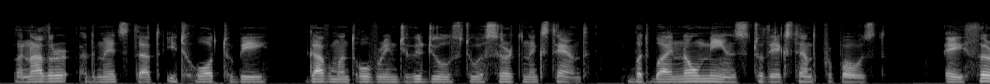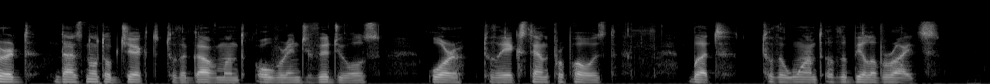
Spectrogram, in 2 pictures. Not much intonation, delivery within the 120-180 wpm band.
Yes: narrow, 2.2 semitones; average, 140 wpm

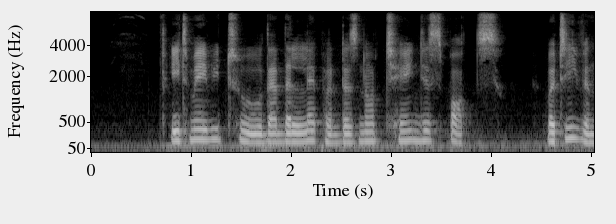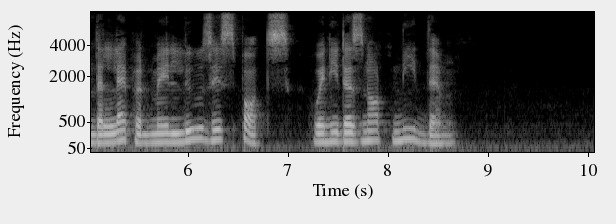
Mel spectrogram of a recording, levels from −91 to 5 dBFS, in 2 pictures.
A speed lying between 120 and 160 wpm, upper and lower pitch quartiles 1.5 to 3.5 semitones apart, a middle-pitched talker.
Yes: average, 155 wpm; average, 2.9 semitones; medium, 155 Hz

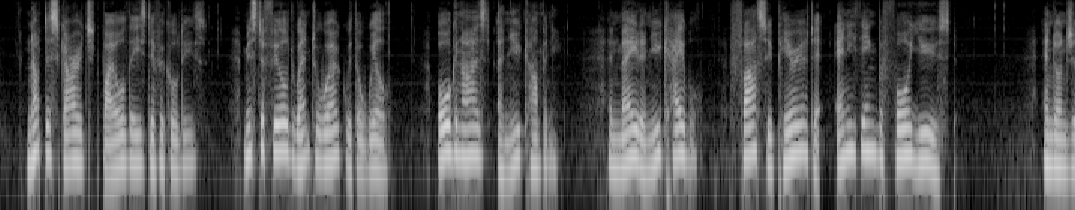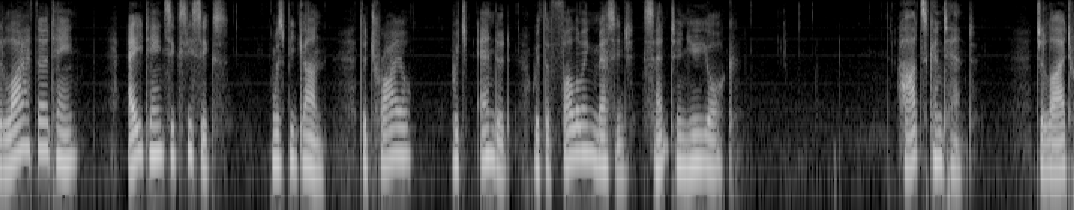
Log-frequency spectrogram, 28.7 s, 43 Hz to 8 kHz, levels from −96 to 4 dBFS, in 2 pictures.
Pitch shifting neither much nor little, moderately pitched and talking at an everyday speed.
No: average, 4.3 semitones; medium, 145 Hz; slow, 110 wpm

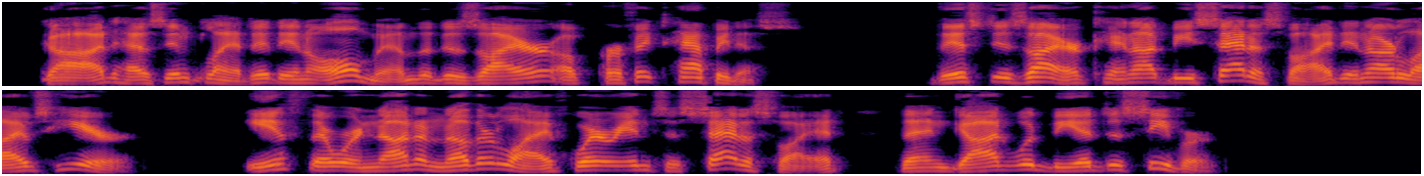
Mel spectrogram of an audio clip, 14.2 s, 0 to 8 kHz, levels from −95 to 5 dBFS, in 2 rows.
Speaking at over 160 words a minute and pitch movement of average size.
No: average, 155 wpm; average, 4.1 semitones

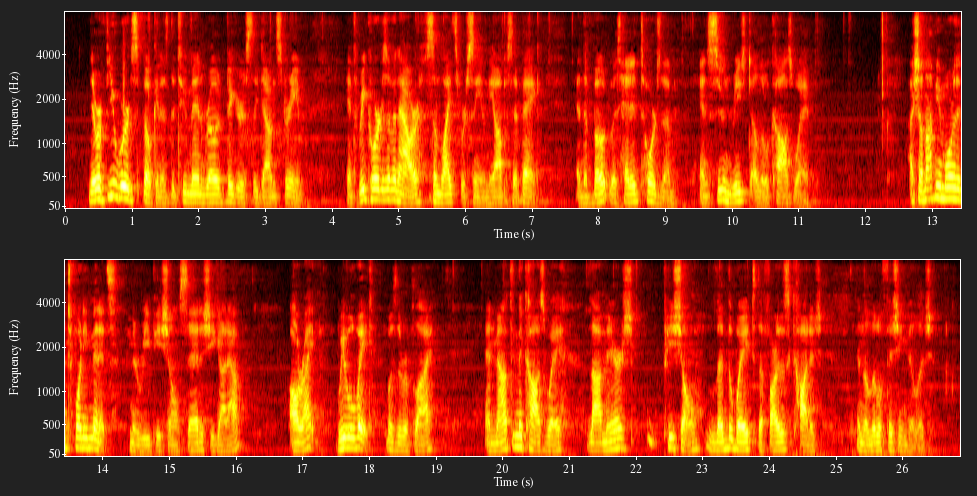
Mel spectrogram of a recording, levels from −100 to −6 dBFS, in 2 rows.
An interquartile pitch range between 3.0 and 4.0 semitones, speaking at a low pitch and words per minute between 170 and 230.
No: average, 4.7 semitones; low, 115 Hz; average, 185 wpm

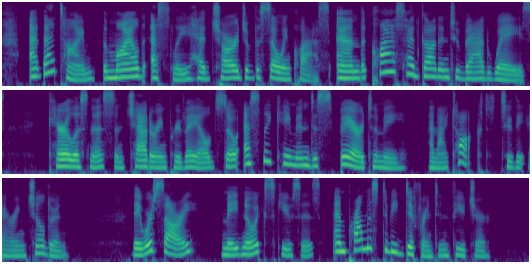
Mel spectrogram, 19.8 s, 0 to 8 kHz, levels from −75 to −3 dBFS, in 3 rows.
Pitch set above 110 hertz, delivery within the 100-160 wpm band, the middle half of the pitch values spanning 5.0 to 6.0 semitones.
Yes: high, 190 Hz; average, 155 wpm; wide, 5.4 semitones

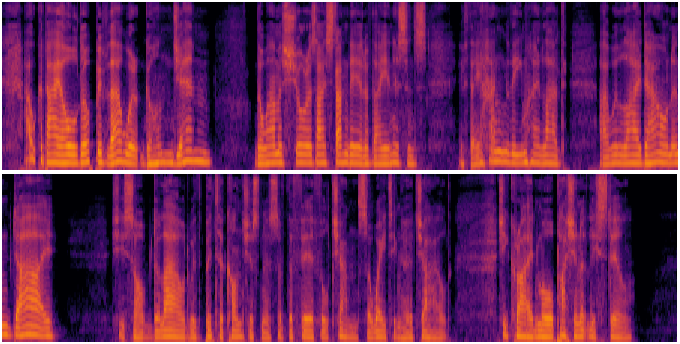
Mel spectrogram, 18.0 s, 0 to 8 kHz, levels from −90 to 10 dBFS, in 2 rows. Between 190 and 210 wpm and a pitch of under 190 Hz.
No: average, 170 wpm; low, 135 Hz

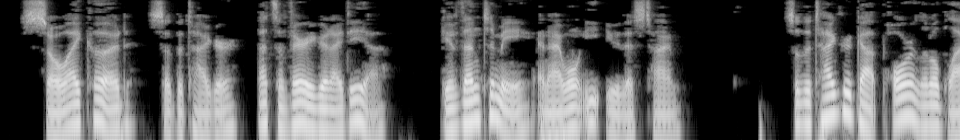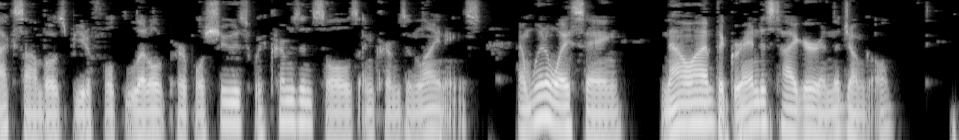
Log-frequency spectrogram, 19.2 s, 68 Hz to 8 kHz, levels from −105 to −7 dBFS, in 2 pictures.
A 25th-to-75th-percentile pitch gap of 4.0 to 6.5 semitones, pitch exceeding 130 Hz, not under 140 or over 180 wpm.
No: wide, 5.5 semitones; very low, 95 Hz; average, 165 wpm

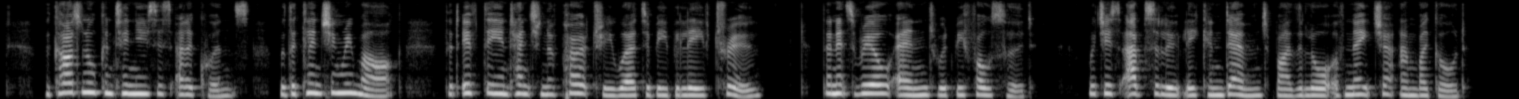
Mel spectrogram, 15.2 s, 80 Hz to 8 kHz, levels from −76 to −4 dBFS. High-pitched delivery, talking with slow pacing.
No: high, 220 Hz; average, 155 wpm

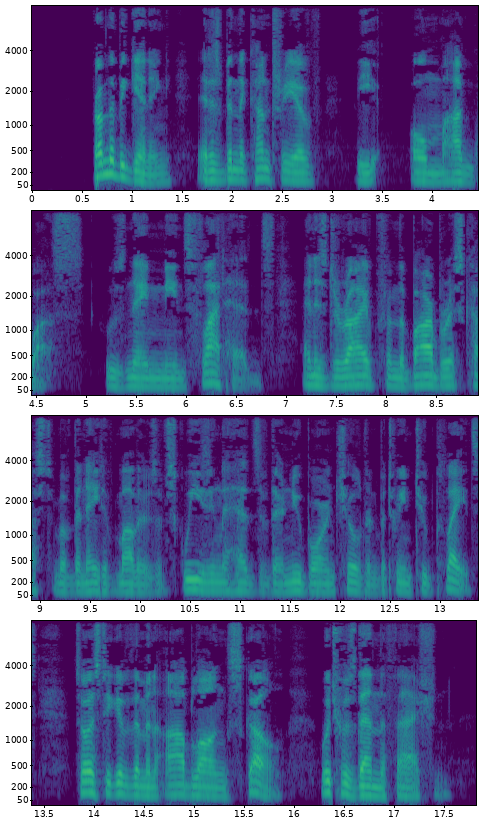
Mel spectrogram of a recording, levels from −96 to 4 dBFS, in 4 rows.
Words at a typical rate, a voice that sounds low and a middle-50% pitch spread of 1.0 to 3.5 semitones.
Yes: average, 170 wpm; low, 100 Hz; average, 2.8 semitones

